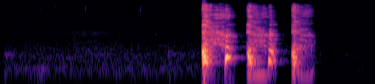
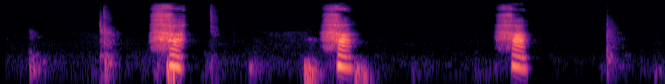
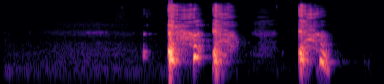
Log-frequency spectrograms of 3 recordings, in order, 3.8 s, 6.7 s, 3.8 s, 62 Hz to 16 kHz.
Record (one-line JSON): {"three_cough_length": "3.8 s", "three_cough_amplitude": 32768, "three_cough_signal_mean_std_ratio": 0.25, "exhalation_length": "6.7 s", "exhalation_amplitude": 29876, "exhalation_signal_mean_std_ratio": 0.28, "cough_length": "3.8 s", "cough_amplitude": 32768, "cough_signal_mean_std_ratio": 0.26, "survey_phase": "beta (2021-08-13 to 2022-03-07)", "age": "18-44", "gender": "Female", "wearing_mask": "No", "symptom_cough_any": true, "symptom_runny_or_blocked_nose": true, "symptom_fatigue": true, "symptom_headache": true, "symptom_onset": "7 days", "smoker_status": "Ex-smoker", "respiratory_condition_asthma": false, "respiratory_condition_other": false, "recruitment_source": "Test and Trace", "submission_delay": "2 days", "covid_test_result": "Positive", "covid_test_method": "RT-qPCR", "covid_ct_value": 20.3, "covid_ct_gene": "ORF1ab gene", "covid_ct_mean": 20.8, "covid_viral_load": "150000 copies/ml", "covid_viral_load_category": "Low viral load (10K-1M copies/ml)"}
